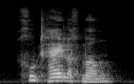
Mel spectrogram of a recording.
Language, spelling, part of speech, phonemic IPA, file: Dutch, goedheiligman, noun, /ɣutˈhɛiləxˌmɑn/, Nl-goedheiligman.ogg
- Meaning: Sinterklaas, Saint Nicholas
